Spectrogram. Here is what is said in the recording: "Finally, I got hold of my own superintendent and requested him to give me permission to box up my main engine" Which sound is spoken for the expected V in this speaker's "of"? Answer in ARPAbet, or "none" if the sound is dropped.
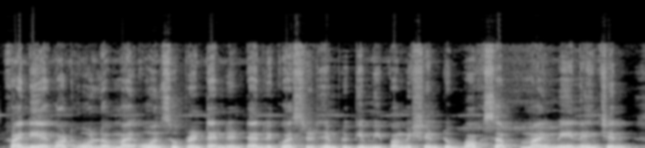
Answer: V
